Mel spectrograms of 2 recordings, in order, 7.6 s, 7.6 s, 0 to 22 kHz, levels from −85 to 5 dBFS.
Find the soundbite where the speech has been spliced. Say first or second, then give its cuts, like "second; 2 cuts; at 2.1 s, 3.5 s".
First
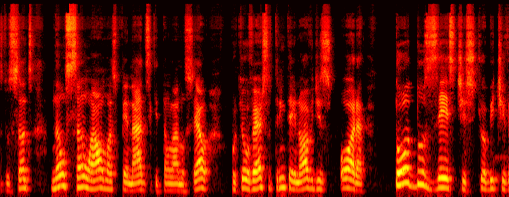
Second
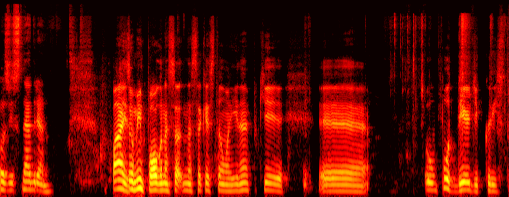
second; 1 cut; at 1.9 s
